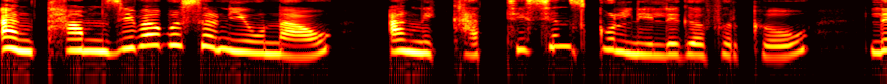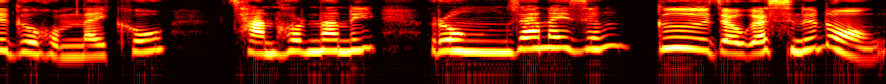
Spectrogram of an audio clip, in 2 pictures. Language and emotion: Bodo, happy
